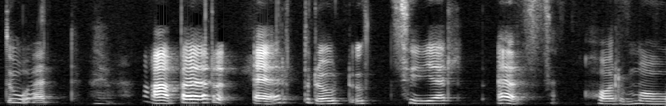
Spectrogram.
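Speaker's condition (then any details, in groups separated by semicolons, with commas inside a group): Multiple sclerosis; autoimmune disease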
